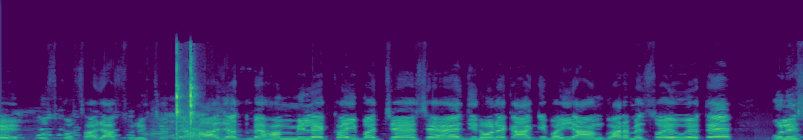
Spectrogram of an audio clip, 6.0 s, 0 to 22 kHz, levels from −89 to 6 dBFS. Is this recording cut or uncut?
cut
